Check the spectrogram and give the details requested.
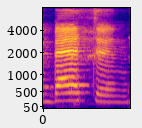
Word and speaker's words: Batten: ela muito legal, e eu fiz associação com Batman. Então a gente tá falando errado, é Batten, gente, Hailey Batten. É mais difícil falar Hailey Batten do que Nicolas Sessler.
